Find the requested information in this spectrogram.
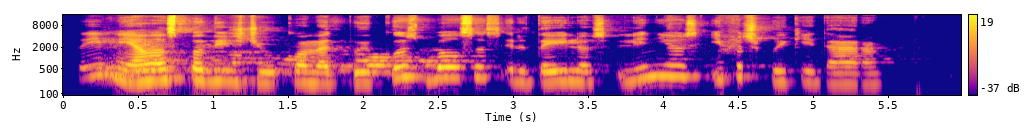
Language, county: Lithuanian, Kaunas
